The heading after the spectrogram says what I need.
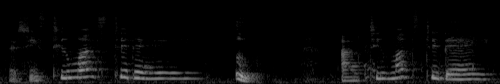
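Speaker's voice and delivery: high, soft cooing. Real, not acted. Cooing baby talk to infant.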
